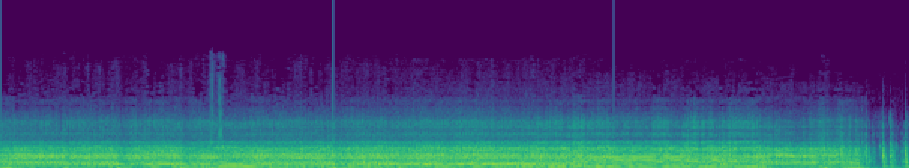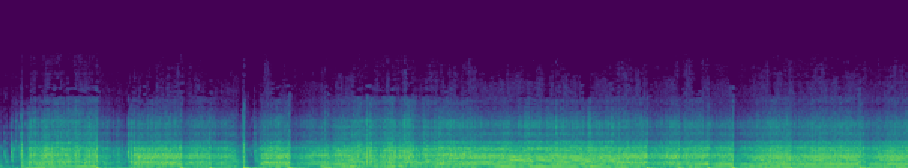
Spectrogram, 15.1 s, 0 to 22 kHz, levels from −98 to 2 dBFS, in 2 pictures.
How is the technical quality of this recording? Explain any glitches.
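The recording has one fault. From 2.77 to 5.11 s there is a doubled audio track: a full-band copy trails roughly 0.4 s behind, about 5 dB quieter, starting and stopping abruptly, likely from a second, slower capture path.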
